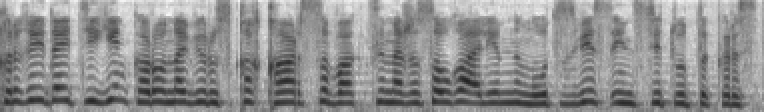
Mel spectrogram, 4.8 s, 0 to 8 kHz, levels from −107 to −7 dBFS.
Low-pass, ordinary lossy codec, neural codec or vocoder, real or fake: none; none; codec, 16 kHz, 16 kbps, FunCodec, trained on LibriTTS, 50 frames a second; fake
